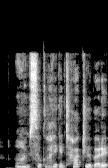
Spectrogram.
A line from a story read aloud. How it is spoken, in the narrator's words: she exclaimed, happy to be flanked on both sides by loving companions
